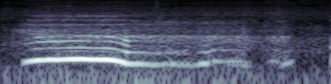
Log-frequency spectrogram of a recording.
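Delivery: long, awed intake of breath; real gasp of wonder; amazed gasp. Real, not acted. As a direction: gasp at something beautiful. Amazed at a beautiful horse.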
